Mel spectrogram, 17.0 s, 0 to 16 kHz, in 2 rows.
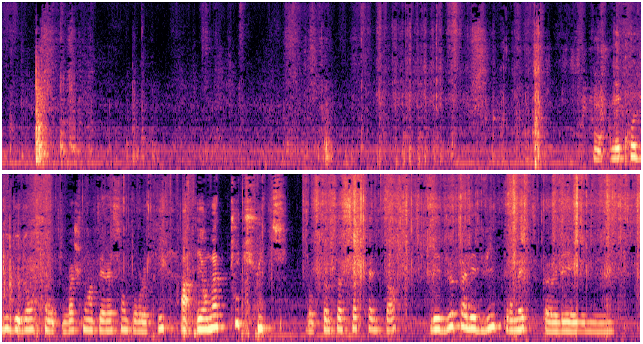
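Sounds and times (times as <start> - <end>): steady low hum: 0.0 - 17.0
cardboard rustling: 7.9 - 11.0, 12.6 - 17.0.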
